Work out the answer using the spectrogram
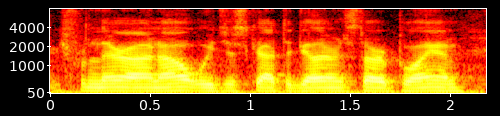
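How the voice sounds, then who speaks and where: A man's voice: medium pitch, monotone, quick pace. A man from New York State talking casually as an interviewed musician. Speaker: band guitarist and lead singer being interviewed.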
